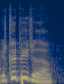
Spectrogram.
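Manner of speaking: talking with mouth full while eating. Chatting with others about pizza, eating while talking. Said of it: "I'm eating pizza right now, so my voice sounds weird".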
